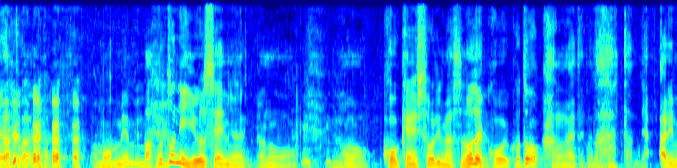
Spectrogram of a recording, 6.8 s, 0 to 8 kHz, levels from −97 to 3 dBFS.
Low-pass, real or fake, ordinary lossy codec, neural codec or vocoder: none; fake; none; codec, 16 kHz, 4 kbps, FunCodec, trained on Chinese and English, 50 frames a second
